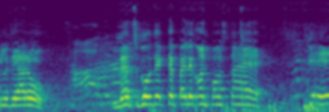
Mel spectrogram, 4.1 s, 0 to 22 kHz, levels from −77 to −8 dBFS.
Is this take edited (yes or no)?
no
